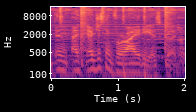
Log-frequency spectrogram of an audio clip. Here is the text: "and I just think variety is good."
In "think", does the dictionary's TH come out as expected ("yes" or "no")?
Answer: yes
